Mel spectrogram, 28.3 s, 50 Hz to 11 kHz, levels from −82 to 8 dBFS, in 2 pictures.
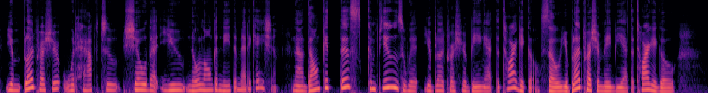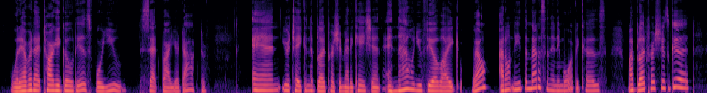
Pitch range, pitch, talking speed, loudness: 150-195 Hz, 170 Hz, 155 wpm, -26 LUFS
